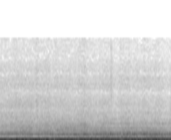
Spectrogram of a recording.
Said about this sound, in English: I can feel the grate of the grill here heating up a little bit, and I'm hearing a little roaring going on right now. Let me see if you can hear this roaring.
